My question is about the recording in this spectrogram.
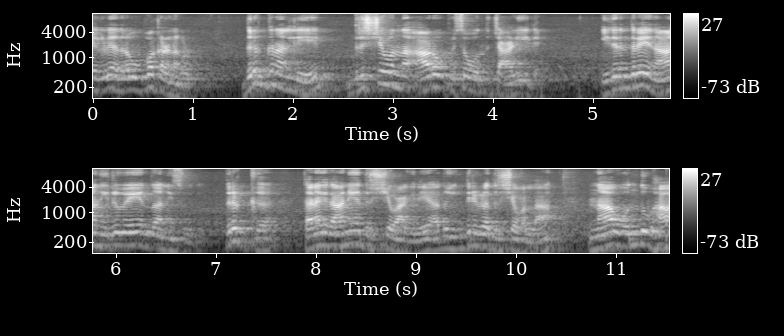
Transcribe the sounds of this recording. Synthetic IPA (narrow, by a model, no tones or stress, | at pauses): ɐɡɐɭiɐd̪ɐɾɐupɐkɐɾɐɳɐɡɐɭu | d̪ɾɡnɐlːid̪ɾiʃjɐʋɐnːuʔaːɾo̞ːpisɐond̪ut͡ʃaːɭiːd̪e̞̰ | id̪ɐɾind̪ɐɾe̞naːnuiɾuʋe̞ːnd̪uɐnːisuʋud̪ud̪ɾiɡ | t̪ɐnɐɡet̪aːnɛjɐd̪ɾiʂjɐʋaːɡid̪e̞ɐd̪uind̪ɾiɡɐɭɐd̪ɾiʂjɐʋɐlːɐ̰ | naːʋuond̪ubʱaː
